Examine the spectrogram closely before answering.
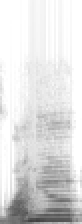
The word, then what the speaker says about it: Rania: I'm Rania, pronounced like Tanya. That's the easiest way to kind of remember my name.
